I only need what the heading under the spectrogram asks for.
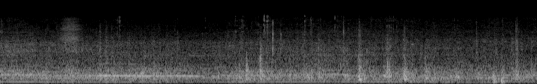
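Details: A vehicle rattles and clatters along steadily, with a brief squealing tone and uneven knocks.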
